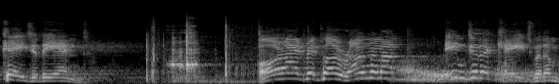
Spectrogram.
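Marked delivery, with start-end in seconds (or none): 2.6-5.6 rally the dog to herd them; dog command. Acted. The boss orders his dog Ripper to round them up.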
